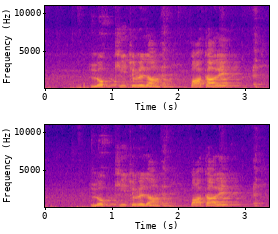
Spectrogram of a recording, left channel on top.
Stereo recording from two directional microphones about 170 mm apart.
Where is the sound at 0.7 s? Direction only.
25° left (ahead or behind).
